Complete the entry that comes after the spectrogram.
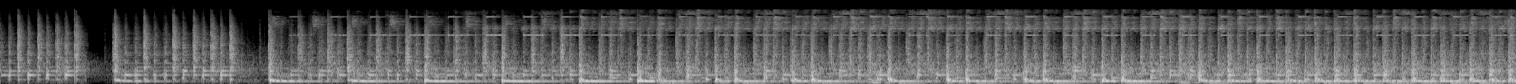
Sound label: telugu mass beat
